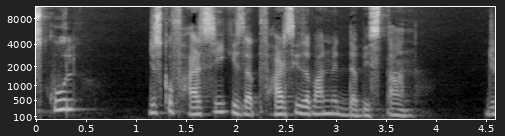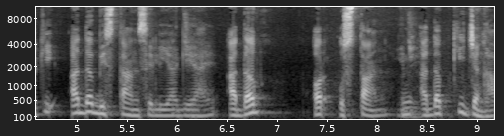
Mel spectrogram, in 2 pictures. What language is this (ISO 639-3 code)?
urd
